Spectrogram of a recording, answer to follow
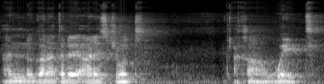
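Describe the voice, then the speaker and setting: A man's voice: very deep voice, normal speed, darkish tone. A man hosting a casual cooking live stream, upbeat and chatty as he talks to his viewers. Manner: upbeat, chatty, greets viewers by name and place. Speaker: cooking show host. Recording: echoey room, mic at a distance, background noise.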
